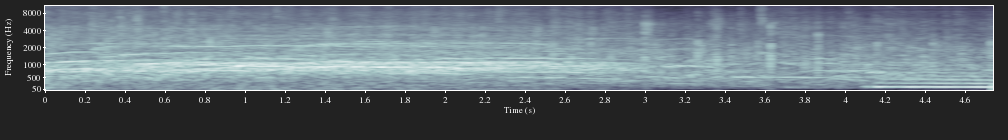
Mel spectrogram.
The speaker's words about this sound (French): En tout cas, vous criez fort en masse. Je suis sûre que ça va sonner foule dans, la, dans le chapiteau.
